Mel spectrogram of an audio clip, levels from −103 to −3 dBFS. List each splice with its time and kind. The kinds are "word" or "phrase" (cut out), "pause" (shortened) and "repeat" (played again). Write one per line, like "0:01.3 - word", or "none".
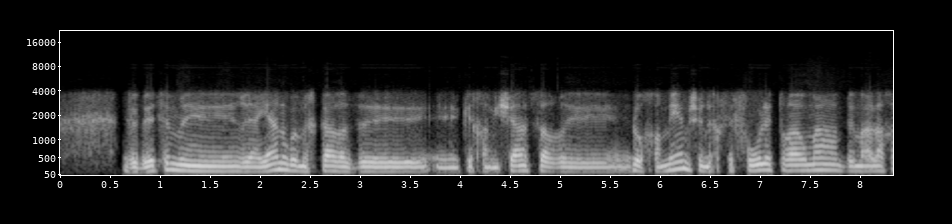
0:05.7 - word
